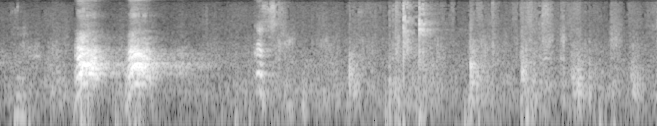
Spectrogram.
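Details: Shetland Sheepdog in agility training on a box with a jump grid; two quick barks in succession, followed by softer yips, footfalls and clattering movement.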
